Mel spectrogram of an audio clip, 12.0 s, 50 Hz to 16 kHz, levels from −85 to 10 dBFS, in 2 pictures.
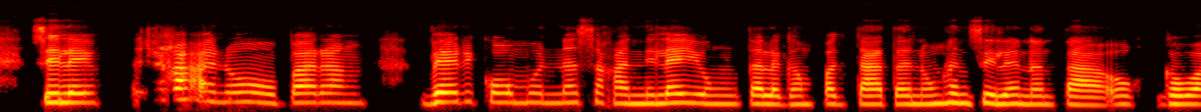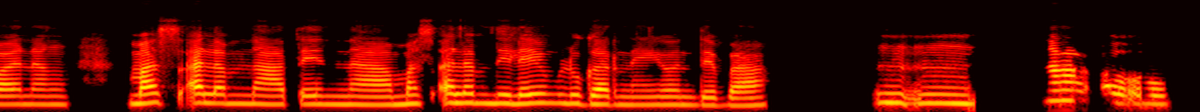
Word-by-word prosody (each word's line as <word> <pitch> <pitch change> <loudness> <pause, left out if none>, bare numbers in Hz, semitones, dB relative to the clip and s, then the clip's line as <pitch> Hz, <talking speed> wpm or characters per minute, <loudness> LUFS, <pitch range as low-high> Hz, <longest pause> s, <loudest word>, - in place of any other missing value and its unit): Sila 285 0 +5
yung 285 - -21
at 310 - -15
saka 375 - +6 0.2
ano, 295 - -4 0.2
parang 280 0 +1 0.3
very 300 +1 +6
common 285 -1 -4
na 285 - -3
sa 285 - -4
kanila 255 0 0
yung 255 -3 -3
talagang 240 -1 +1
pagtatanungan 245 +2 0
sila 255 -1 +2
ng 240 -1 -2
tao 230 0 0 0.2
gawa 240 -1 +3
ng 235 0 -8 0.2
mas 265 +2 +3
alam 265 -2 +2
natin 240 0 -3
na 225 -1 -1
mas 255 +2 -2
alam 275 -1 +1
nila 260 0 +1
yung 270 - -8
lugar 240 -2 +1
na 225 0 -7
'yon, 225 -1 -6
di 215 - -3
ba? 210 0 -1 0.6
Mm, 270 -2 -2 0.4
tsaka 340 0 +6 0.3
oo. 245 -2 -3
255 Hz, 175 wpm, -23 LUFS, 235-275 Hz, 0.6 s, saka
